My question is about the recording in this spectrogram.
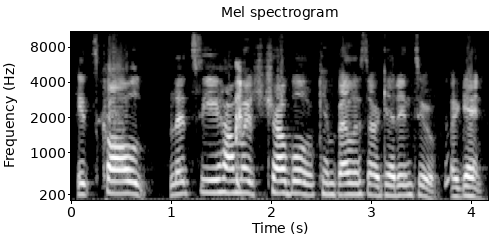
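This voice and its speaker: A woman's voice: mid-range voice, moderate pace, poor audio. A woman playing a tabletop role-playing game, chatting and bantering casually.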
